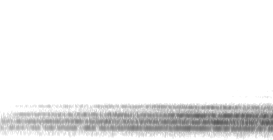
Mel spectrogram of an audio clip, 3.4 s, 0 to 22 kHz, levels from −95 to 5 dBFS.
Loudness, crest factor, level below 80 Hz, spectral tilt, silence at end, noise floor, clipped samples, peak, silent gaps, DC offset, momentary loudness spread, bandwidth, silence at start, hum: -41 LUFS; 16 dB; under -90 dBFS; -11 dB/octave; 0 s; -64 dBFS; under 0.1%; -26 dBFS; none; under 0.1%; 22 LU; 1.1 kHz; 0.2 s; none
